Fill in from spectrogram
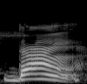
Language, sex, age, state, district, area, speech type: Hindi, male, 30-45, Uttar Pradesh, Sonbhadra, rural, read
